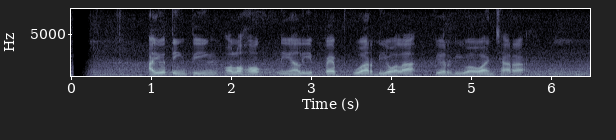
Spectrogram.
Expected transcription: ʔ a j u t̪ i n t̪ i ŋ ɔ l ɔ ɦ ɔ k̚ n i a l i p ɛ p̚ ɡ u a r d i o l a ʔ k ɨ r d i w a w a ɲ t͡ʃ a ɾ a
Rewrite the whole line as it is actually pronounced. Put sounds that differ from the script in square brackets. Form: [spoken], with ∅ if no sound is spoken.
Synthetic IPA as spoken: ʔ a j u t̪ i [ŋ] t̪ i ŋ ɔ l ɔ ɦ ɔ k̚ n i a l i p ɛ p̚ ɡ u a r d i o l a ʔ k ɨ r d i w a w a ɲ t͡ʃ a ɾ a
